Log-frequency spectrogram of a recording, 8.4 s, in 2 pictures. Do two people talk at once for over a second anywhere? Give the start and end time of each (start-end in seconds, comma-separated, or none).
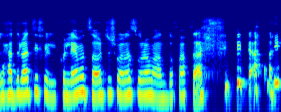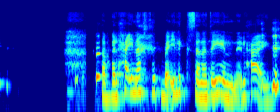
none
